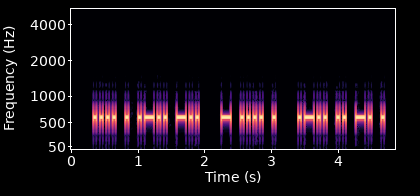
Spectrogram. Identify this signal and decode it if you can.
Morse code, heard as a keyed tone, about 25 wpm, 600 Hz. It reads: HELD THE LINE
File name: the old man and the sea part 1 25wpm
